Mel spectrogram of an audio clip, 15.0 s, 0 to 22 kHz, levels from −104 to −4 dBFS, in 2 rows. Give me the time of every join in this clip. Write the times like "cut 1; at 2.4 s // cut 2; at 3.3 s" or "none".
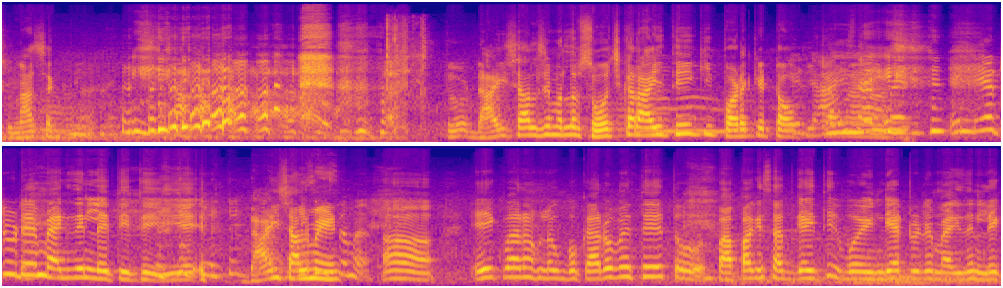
cut 1; at 3.0 s

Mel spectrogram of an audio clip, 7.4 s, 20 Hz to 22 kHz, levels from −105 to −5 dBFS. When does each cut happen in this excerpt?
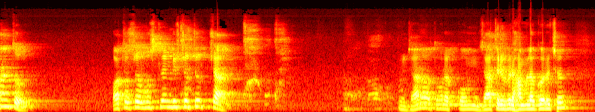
cut 1; at 4.3 s

